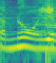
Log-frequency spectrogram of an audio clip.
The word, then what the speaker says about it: Neu: Si scrive Neu, si pronuncia Noi e vuol dire nuova.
